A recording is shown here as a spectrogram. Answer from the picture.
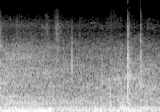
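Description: A car idling with a steady low rumble, with a few short clicks and rustles as a backpack is handled in the back seat.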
